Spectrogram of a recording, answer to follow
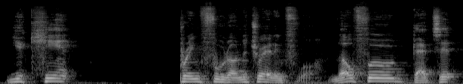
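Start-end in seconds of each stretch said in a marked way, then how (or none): none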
